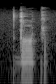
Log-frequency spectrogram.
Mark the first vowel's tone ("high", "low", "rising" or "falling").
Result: low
